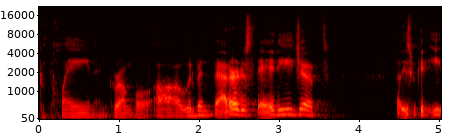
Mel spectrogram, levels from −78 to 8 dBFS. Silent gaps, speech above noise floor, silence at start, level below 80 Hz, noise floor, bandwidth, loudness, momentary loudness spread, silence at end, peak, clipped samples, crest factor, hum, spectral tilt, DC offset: none; 34 dB; 0 s; -72 dBFS; -72 dBFS; 17.5 kHz; -38 LUFS; 16 LU; 0 s; -18 dBFS; under 0.1%; 22 dB; none; -4.5 dB/octave; under 0.1%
